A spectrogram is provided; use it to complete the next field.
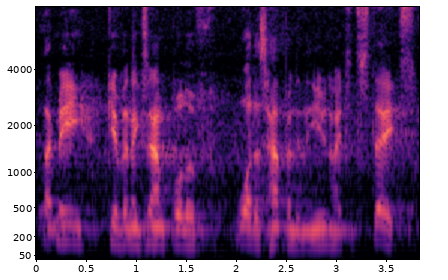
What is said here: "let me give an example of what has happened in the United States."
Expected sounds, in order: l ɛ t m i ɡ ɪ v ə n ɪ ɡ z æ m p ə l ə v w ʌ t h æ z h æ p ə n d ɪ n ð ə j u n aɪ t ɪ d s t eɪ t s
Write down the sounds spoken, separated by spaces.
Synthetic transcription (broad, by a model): l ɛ t m i ɡ ɪ v ə n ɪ ɡ z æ m p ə l ə v w ʌ t h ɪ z h æ p ə n d ɪ n ð ə j u n aɪ t ɪ d s t eɪ t s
